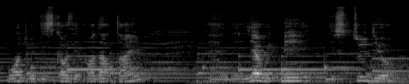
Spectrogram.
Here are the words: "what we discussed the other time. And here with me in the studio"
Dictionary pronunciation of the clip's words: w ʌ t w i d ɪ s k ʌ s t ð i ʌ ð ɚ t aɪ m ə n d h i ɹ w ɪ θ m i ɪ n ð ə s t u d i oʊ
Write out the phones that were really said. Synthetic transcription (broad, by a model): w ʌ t w i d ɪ s k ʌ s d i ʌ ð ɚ t aɪ m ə n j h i w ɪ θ m i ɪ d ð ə s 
